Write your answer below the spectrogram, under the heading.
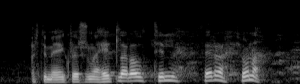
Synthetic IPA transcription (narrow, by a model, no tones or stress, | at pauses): art̪ʏmɛðɪnkʰvɛːɾ̥s̬ɔːnaɦejt̪laɾawðt̪ʰɪlθejrːaçoːwna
